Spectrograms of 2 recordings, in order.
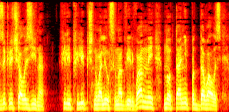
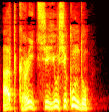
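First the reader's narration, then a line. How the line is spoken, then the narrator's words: Muffled wild roar. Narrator (Russian): дикий голос Шарикова глухо проревел за дверью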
